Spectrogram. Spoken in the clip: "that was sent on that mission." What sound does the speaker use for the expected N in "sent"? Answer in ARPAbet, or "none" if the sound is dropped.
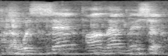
none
